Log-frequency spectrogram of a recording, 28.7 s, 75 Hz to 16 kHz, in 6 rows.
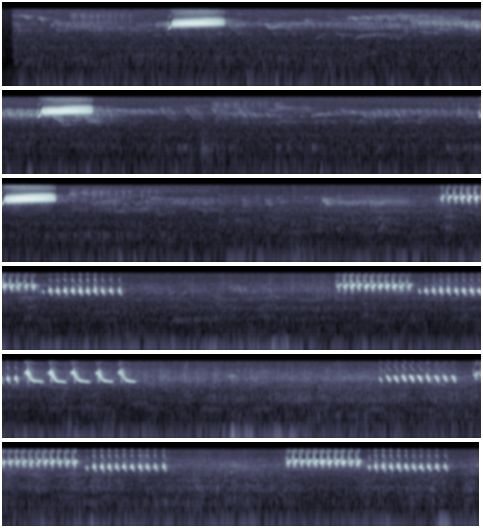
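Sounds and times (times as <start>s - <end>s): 
greenfinch: 1.6s - 2.8s, 3.6s - 6.0s, 9.5s - 10.6s, 12.0s - 15.6s, 17.7s - 20.6s, 22.9s - 25.7s, 26.8s - 28.7s.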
